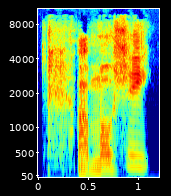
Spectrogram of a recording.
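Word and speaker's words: משה: And so we're talking about the writing of Moses, Moshe. That's the other way. That's the Hebrew's name pronunciation.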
